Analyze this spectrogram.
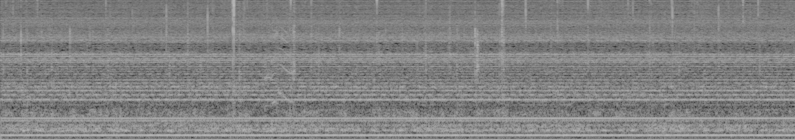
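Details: A steady electrical hum fills a small indoor room, broken by faint scattered clicks and light taps, with no animal voice.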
